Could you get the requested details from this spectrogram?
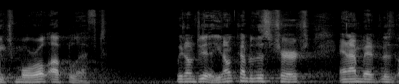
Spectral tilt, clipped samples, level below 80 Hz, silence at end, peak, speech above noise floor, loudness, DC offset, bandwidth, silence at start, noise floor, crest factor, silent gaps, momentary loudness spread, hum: -4 dB/octave; under 0.1%; -62 dBFS; 0 s; -10 dBFS; 28 dB; -31 LUFS; under 0.1%; 13.5 kHz; 0 s; -60 dBFS; 24 dB; none; 14 LU; none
